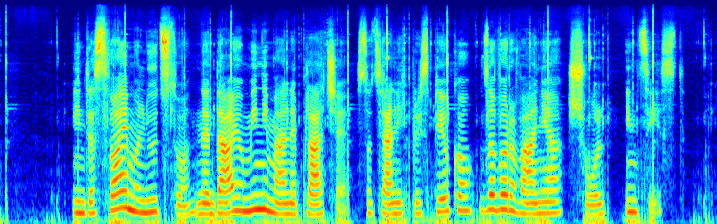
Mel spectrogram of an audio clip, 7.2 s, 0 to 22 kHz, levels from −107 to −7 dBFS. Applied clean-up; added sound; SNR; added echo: neural mask model RNNoise.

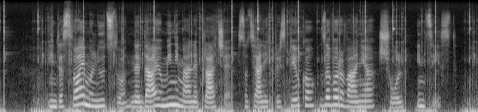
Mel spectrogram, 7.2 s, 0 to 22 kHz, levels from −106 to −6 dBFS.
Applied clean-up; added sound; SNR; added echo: none; Mechanisms; 4 dB; none.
